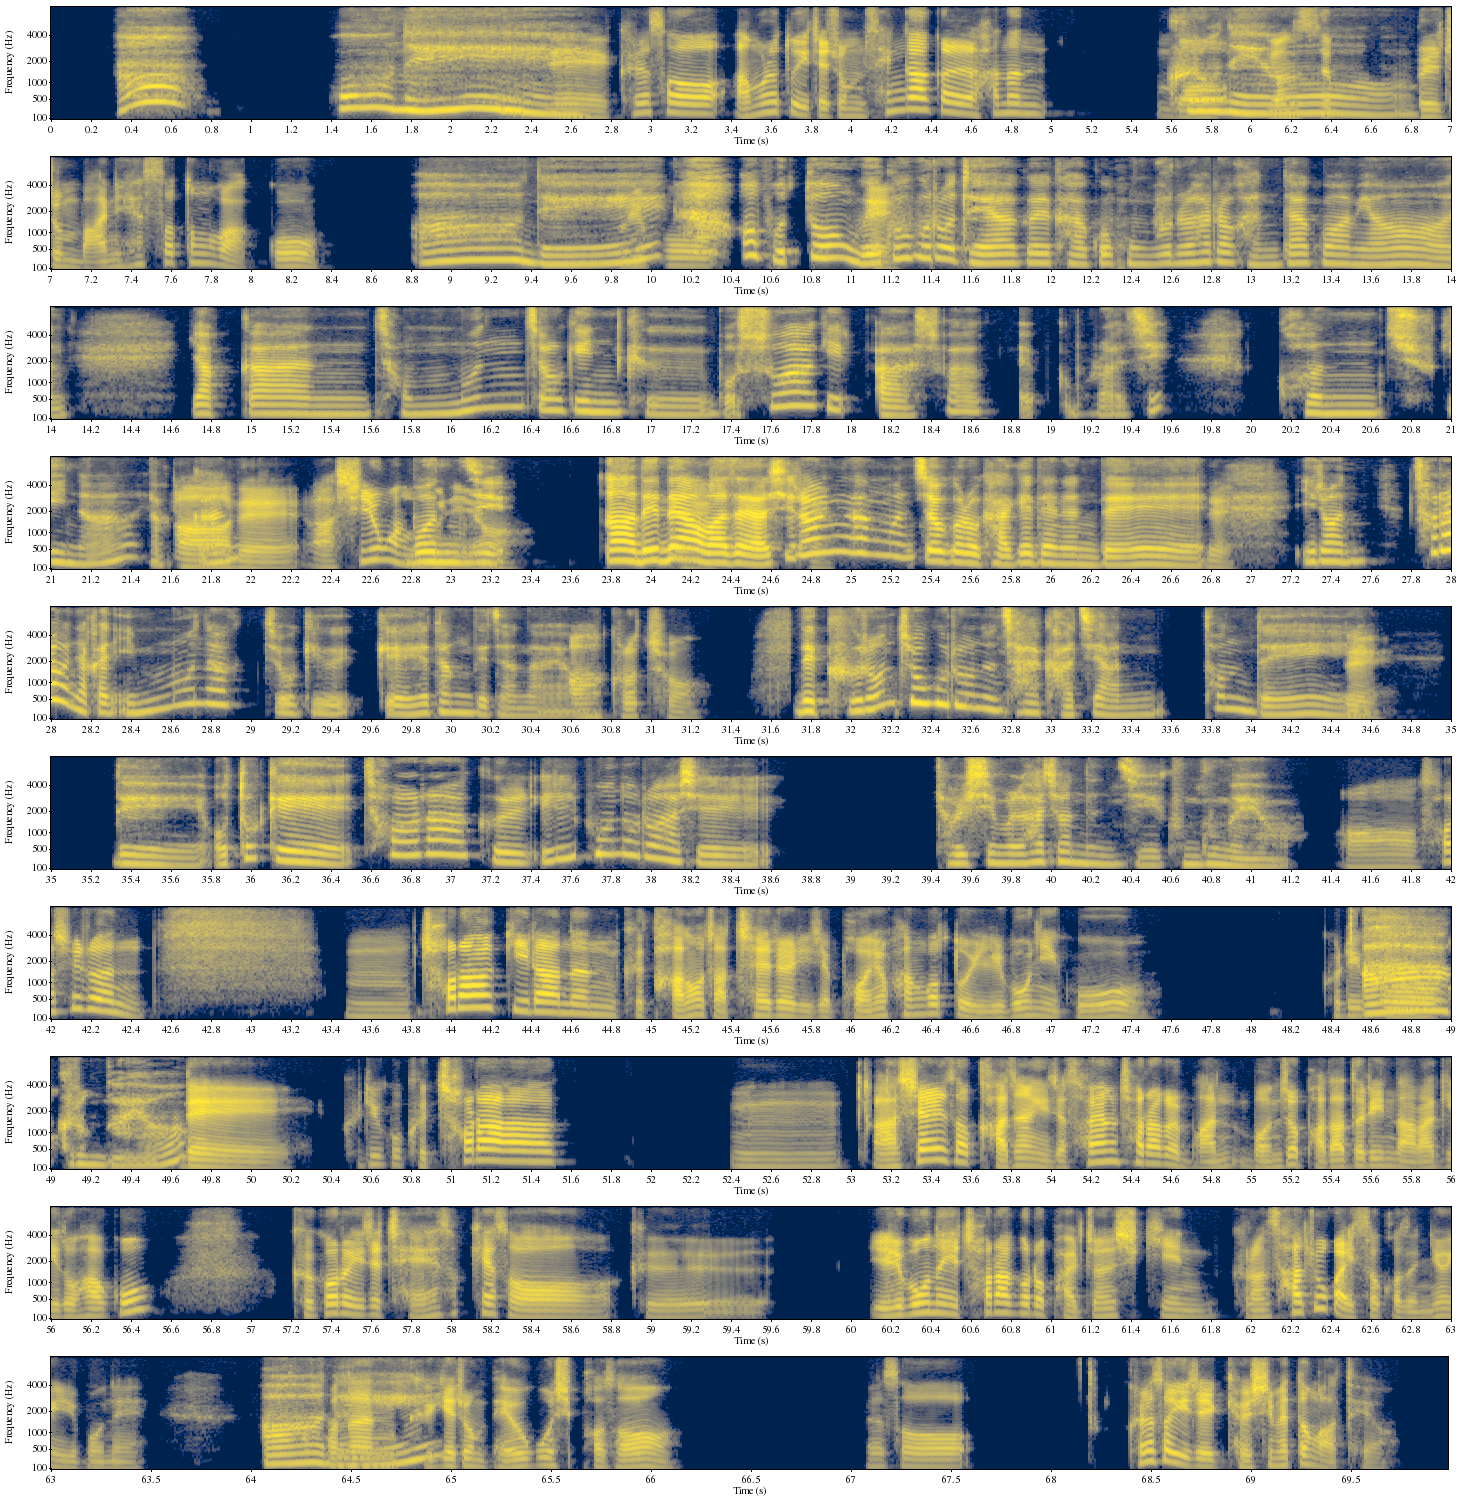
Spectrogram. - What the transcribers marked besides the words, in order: gasp; other background noise; "쪽에" said as "쪽으게"; lip smack
- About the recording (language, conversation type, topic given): Korean, podcast, 초보자가 창의성을 키우기 위해 어떤 연습을 하면 좋을까요?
